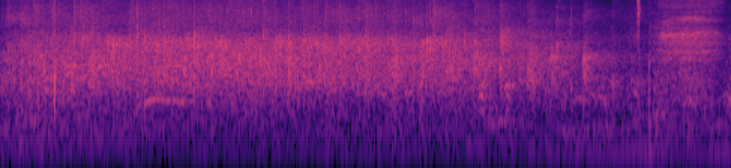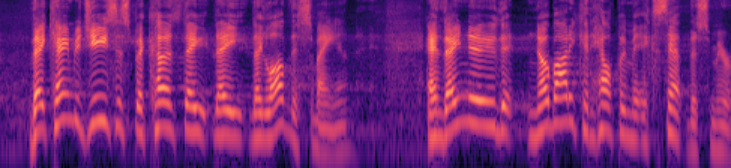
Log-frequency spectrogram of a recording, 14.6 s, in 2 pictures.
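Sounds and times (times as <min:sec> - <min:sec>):
audience applause: 0:00.0 - 0:06.3
speech: 0:07.6 - 0:10.9, 0:11.6 - 0:14.6.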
